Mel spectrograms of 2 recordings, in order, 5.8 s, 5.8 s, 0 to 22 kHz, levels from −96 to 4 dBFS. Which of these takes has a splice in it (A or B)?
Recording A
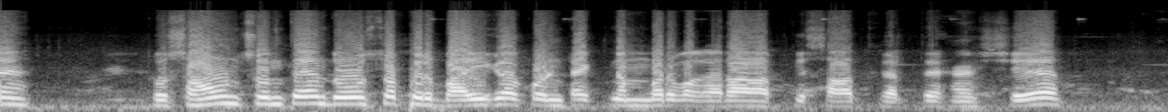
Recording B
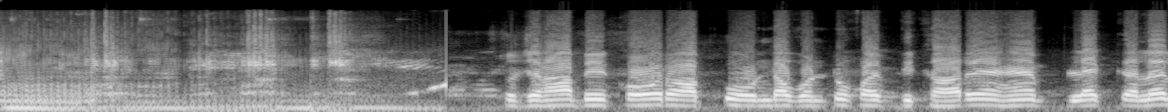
B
